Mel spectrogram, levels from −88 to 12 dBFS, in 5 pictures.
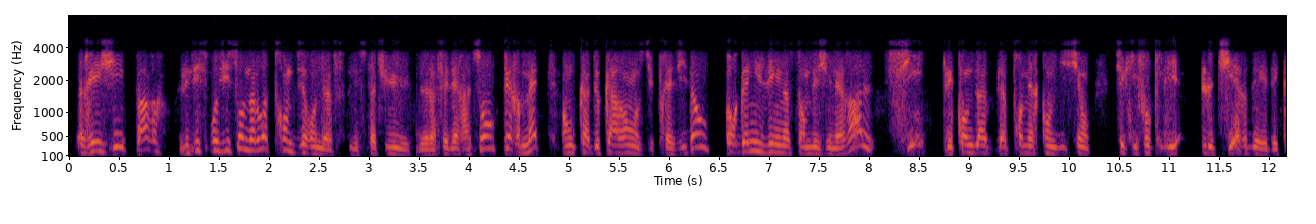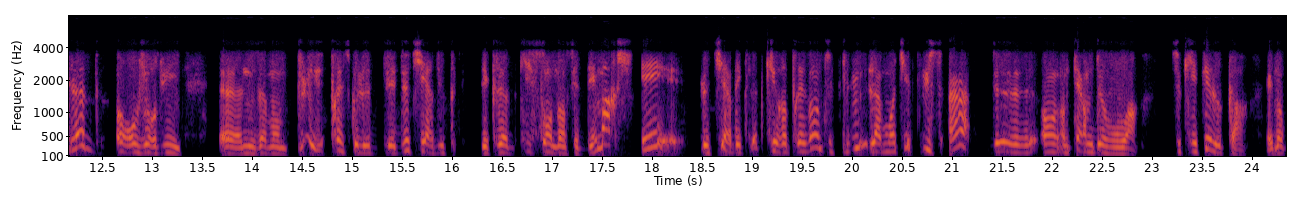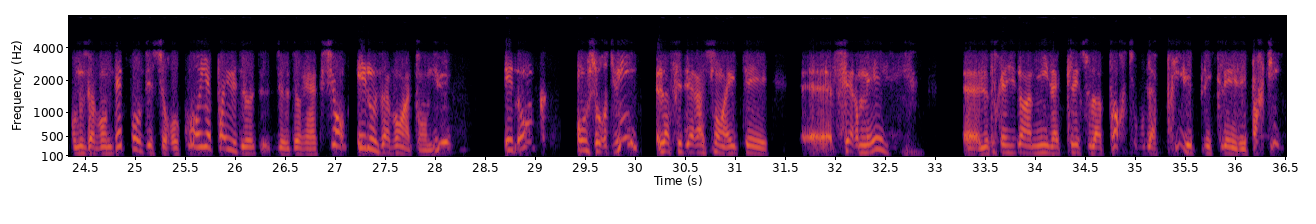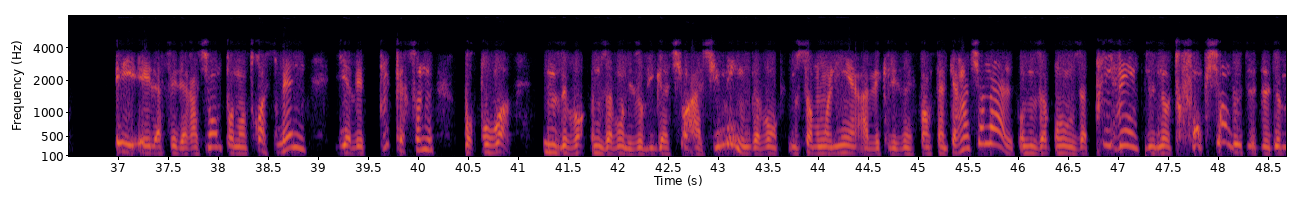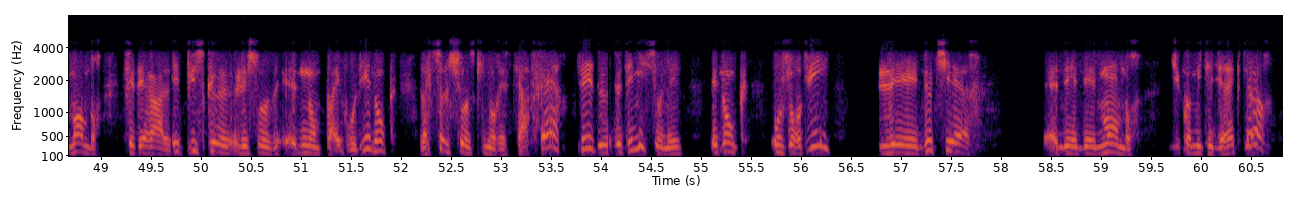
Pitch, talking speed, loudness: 220 Hz, 205 wpm, -29 LUFS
